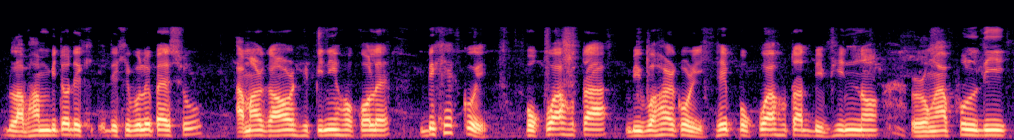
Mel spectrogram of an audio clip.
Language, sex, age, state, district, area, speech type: Assamese, male, 30-45, Assam, Majuli, urban, spontaneous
